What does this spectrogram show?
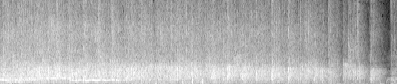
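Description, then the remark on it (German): An audience applauds loudly and steadily, a dense wash of clapping with a few scattered voices, gradually thinning toward the end. “Neun Kilo hat der Mann abgeworfen, dafür mal einen extra Applaus.”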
